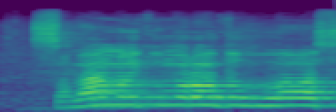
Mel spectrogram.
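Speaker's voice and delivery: very fast, rushed, rattled off, words run together. Demonstrating a greeting delivered too fast, said very quickly. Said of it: "Sarian itu terlalu cepat".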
